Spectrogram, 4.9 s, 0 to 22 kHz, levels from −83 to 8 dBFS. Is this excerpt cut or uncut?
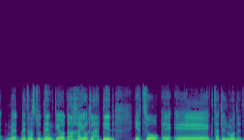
uncut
